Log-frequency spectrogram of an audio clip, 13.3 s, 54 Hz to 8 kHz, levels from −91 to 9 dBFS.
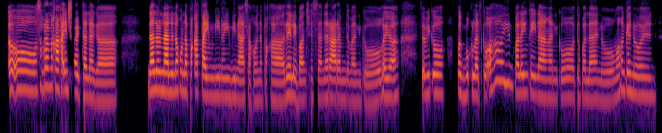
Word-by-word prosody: Oo, 275 -2 +3
sobrang 310 0 0
nakaka-inspire 275 -4 +4
talaga. 185 -5 -1 0.7
Lalong-lalo 265 -1 +8
na 265 +1 +3
kung 270 -1 -4
napaka-timely, 225 -3 +2
'no, 215 - -5
'yong 210 -1 -7
binasa 190 -2 -2
ko 185 - -7
napaka-relevant 190 +1 -2
siya 205 - -15
sa 200 - -7
nararamdaman 195 -3 -1
ko, 175 +2 -8
kaya 210 0 0 0.5
sabi 240 - -3
ko 245 -1 -2 0.2
pagbuklat 235 -2 -2
ko. - - -6
"Ah, 390 0 0
'yon 355 -2 -7
pala 245 -4 +1
'yong 245 - -9
kailangan 205 -3 -1
ko, 210 +1 -7
'to 210 - -12
pala, 195 -1 -3
'no?" 180 0 -11
Mga 230 +6 -4
gano'n. 225 -3 -7
215 Hz, 150 wpm, -24 LUFS, 195-250 Hz, 0.7 s, Lalong-lalo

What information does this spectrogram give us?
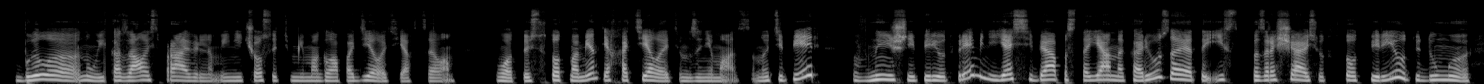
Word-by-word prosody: было, 195 0 +3
ну 190 -4 -1
и 165 - -2
казалось 180 +3 0
правильным, 170 -2 -2
и 165 - -5
ничё 170 +1 -3
с 185 - -14
этим 175 0 -7
не 170 - -3
могла 170 0 -2
поделать 170 -1 -2
я - - -3
в - - -31
целом. 155 +3 -6 0.4
Вот. 155 -3 0
То 165 - 0
есть 165 - -3
в - - -18
тот 200 -1 +1
момент 200 +11 +1
я 190 - +1
хотела 185 -2 +1
этим 155 +1 -4
заниматься. 160 -1 -5
Но 170 +2 -2
теперь, 240 - +1 0.3
в 175 -3 -6
нынешний 215 -2 +4
период 190 -2 +2
времени, 275 - +1
я 215 +4 +5
себя 220 -1 +2
постоянно 200 -1 0
корю 210 - +2
за 260 -6 +2
это 205 -4 +3
и 215 +1 -3
с - - -12
возвращаюсь 200 -1 +2
вот 175 - -8
в - - -35
тот 190 -2 +1
период 215 - +2
и 200 - -1
думаю, 195 -3 +1
190 Hz, 185 wpm, -24 LUFS, 170-210 Hz, 0.4 s, я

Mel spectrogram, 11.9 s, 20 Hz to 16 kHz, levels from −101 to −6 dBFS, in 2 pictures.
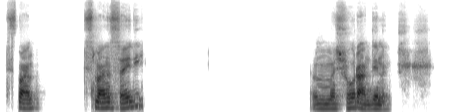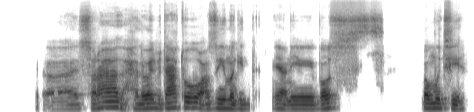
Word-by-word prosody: بتسمع - - +2
عن - - 0 0.6
بتسمع 130 - +3
عن 125 - +6
الصعيدي؟ 135 +6 0 2.1
مشهور 110 +4 +1
عندنا. 105 -1 +3 1.6
آآ 95 +2 -8
الصراحة 125 +8 0
الحلويات 115 -2 0
بتاعته 130 +4 +2
عظيمة 110 +1 +1
جدًا، 105 +1 -8 0.2
يعني 100 -1 0
بُصّ 115 +4 -4 0.5
باموت 120 0 +2
فيها. 105 -4 -2
110 Hz, 85 wpm, -29 LUFS, 105-125 Hz, 2.1 s, عن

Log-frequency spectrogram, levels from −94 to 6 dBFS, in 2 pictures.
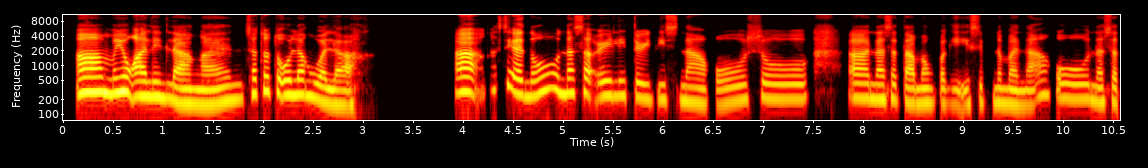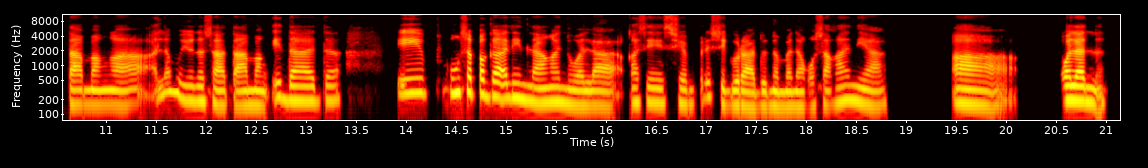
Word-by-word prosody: Um, 290 +1 +10
iyong 290 -3 +7
alinlangan? 190 -5 +2
Sa 265 - -3
totoo 265 -2 +2
lang 255 -1 +2
wala. 165 -8 0 0.9
Ah, 290 0 +10
kasi 315 +2 -1
ano 265 +7 +2
nasa 270 -1 +2
early 240 +2 -2
30's 205 -4 -5
na 180 -3 -2
ako. 175 +5 -7
So, 225 +2 -9 0.9
ah, 215 0 +4
nasa 205 -1 -2
tamang 175 -1 0
pag-iisip 170 +1 -9
naman 165 -3 -4
na 250 +10 -4
ako, 210 -2 -4
nasa 180 -1 -4
tamang, 160 -1 -2
ah, 155 +2 -3
alam - - -7
mo 290 - -5
iyon 195 -5 -5
nasa 160 -4 -2
tamang 155 0 -2
edad. 195 -4 -1 0.9
Eh, 275 +1 0 0.2
kung 275 +1 0
sa 290 - +4
pag-aalinlangan 205 -8 0
wala, 155 -2 -3
kasi 180 -1 -6
siyempre 170 +5 -9
sigurado 150 -5 -3
naman 145 -1 -5
ako 145 0 -8
sa 155 0 -5
kanya. 175 -4 -5 0.7
Ah, 160 -4 0 0.6
walan 190 -3 +4
185 Hz, 130 wpm, -21 LUFS, 160-235 Hz, 0.9 s, Um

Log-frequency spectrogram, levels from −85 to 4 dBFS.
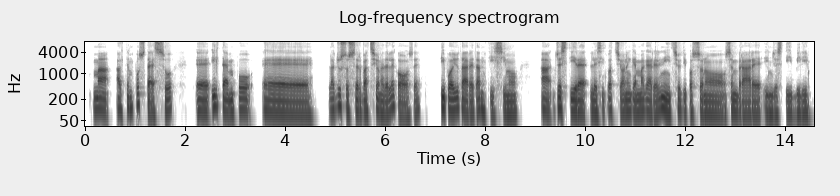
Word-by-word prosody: ma 105 -2 +3
al 105 -3 -2
tempo 115 +4 -2
stesso, 100 - -1 0.4
ehm, 95 -1 +2
il 125 +1 +1
tempo, 100 0 +1
ehm, 85 -4 +2 0.3
la 100 0 -2
giusta 125 -2 -1
osservazione 90 0 0
delle 95 +9 +1
cose, 80 +2 -2 0.3
ti 115 - +3
può 105 0 +3
aiutare 100 -4 +3
tantissimo 85 -2 -1 0.4
a - - +2
gestire 95 -4 +2
le 95 -1 +1
situazioni 95 0 -2
che 95 - 0
magari 90 -2 +1
all'inizio 100 0 +1
ti 90 0 -4
possono 85 -2 0
sembrare 85 -2 0
ingestibili. 85 0 -3
90 Hz, 115 wpm, -24 LUFS, 85-100 Hz, 0.4 s, ma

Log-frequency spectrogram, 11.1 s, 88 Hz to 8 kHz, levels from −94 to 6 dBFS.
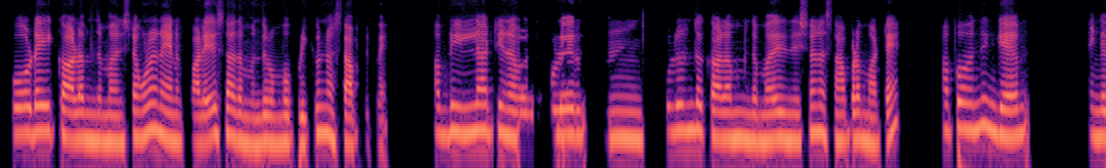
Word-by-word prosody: கோடை 225 +1 +2 0.2
காலம் 195 -1 +3
இந்த 185 0 +1
மனுஷங்கூட 200 +6 0 0.2
எனக்கு 185 -1 -4
பழைய 180 +5 +2
சாதம் 190 -5 +1 0.2
ரொம்ப 175 +1 +1
புடிக்கும். 220 +7 -1
நான் 190 -4 -1
சாப்பிட்டுக்குவேன். 175 +4 -4 0.5
அப்பிடி 225 +2 0
இல்லாட்டி 240 0 +1
நான் 200 -2 +1
ஒரு 185 - -10 0.2
குளிர் 215 0 +2 0.3
ம் 200 -1 +1 0.3
குளிர்ந்த 240 +1 0
காலம். 195 -1 +2
இந்தமாரி 185 0 +2
இருந்துச்சுனா. 190 +4 0
நான் 205 - -3
சாப்பிட 195 +1 0
மாட்டேன். 190 - -1 0.5
அப்போ 240 +2 0
வந்து 255 +3 +1
இங்க 220 -2 +3 0.9
எங்க 205 0 +1
200 Hz, 150 wpm, -23 LUFS, 185-225 Hz, 0.9 s, காலம்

